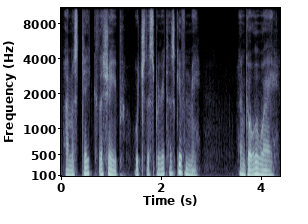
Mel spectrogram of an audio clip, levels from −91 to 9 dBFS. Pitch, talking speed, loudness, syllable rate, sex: 105 Hz, 190 wpm, -18 LUFS, 5.6 syllables/s, male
